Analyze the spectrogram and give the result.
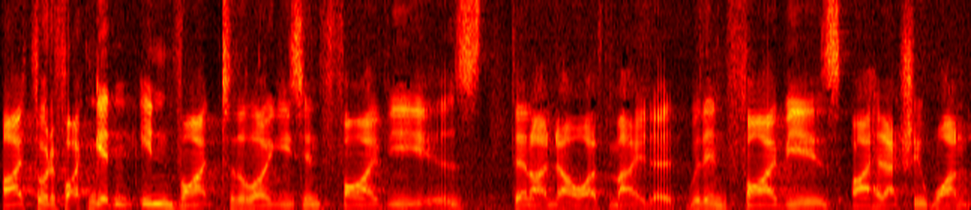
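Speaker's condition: No condition

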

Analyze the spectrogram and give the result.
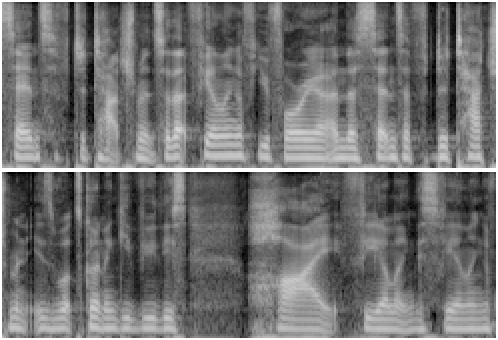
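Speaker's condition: No condition

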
